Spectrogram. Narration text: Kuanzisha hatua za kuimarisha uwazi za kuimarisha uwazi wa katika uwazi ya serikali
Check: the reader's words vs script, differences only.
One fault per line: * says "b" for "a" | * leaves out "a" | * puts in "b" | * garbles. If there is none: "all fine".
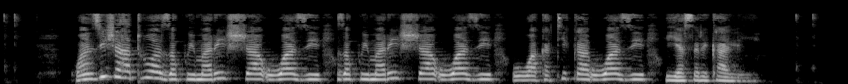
all fine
